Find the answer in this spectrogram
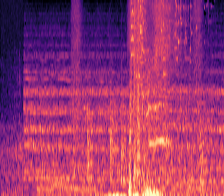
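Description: Tense horror-film music with held tones, broken a little over halfway through by one loud, sudden crash of shattering glass with a deep boom under it. The music then carries on.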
